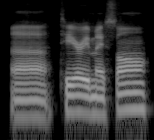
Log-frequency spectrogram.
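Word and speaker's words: Thierry Meyssan: It got a little hairy in a couple spots, a lot of pot shots thrown from everybody, but Thierry Masson, wow, I finally said it right.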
